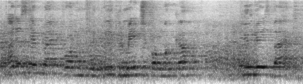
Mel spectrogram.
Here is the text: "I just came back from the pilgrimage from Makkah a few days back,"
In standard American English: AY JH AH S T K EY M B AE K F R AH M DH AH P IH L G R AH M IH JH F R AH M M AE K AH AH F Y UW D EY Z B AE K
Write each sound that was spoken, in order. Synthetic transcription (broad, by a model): AY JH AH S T K EY M B AE K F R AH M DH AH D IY G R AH M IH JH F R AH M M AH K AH F Y UW D EY Z B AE K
